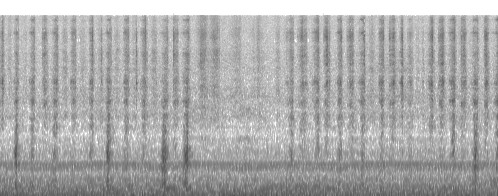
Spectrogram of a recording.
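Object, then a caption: Glass dip pen nib on a paper sheet. A glass dip pen nib scratches ink strokes across a large white paper sheet lying flat on a wooden desk. Quick, dry scratching strokes come in a steady, uneven rhythm, each a bright rasp over a faint constant low hum.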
